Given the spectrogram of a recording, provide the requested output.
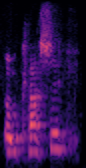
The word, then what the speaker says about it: Ocasek: Rick Okasik? Ocasek.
